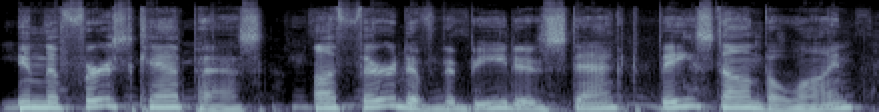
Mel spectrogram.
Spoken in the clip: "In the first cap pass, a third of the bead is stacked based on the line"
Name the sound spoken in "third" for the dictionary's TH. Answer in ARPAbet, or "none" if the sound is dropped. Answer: TH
